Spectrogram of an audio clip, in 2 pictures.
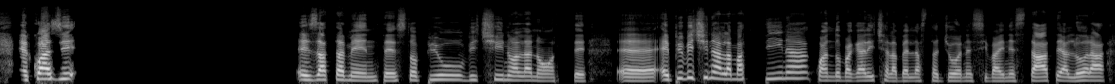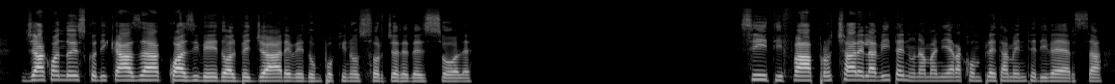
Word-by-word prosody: è 215 -1 +4
quasi 255 0 +9 2.3
Esattamente, 200 -5 +3
sto 195 0 -3
più 215 +1 -2
vicino 205 +1 -3
alla 190 0 +3
notte. 165 -2 -4 0.3
Ehm, 165 0 +2
è 215 +1 +2
più 280 +6 -2
vicina 305 0 +2
alla 245 -1 +5
mattina, 270 +4 -2
quando 185 -2 -2
magari 180 +1 -1
c'è 195 -1 -8
la 160 -1 -3
bella 165 0 -4
stagione, 165 0 -5
si 160 0 -13
va 160 -1 -1
in 155 - -7
estate, 170 +4 +2
allora, 180 +1 +2 0.3
già 205 +4 +3
quando 210 0 -3
esco 205 0 -4
di 195 0 -10
casa 195 0 +3
quasi 195 -1 +2
vedo 175 -1 -2
albeggiare, 165 0 0
vedo 160 0 -7
un 155 - -10
pochino 160 +1 -9
sorgere 155 0 -6
del 155 -1 -6
sole. 150 -1 -6 2.7
Sì, 225 -1 -4
ti 195 -2 -10
fa 195 +1 +4
approcciare 200 +2 -1
la 190 0 0
vita 205 +3 -7
in 205 - -9
una 170 -1 -8
maniera 170 +1 -6
completamente 170 -1 -8
diversa, 160 -1 -5
180 Hz, 135 wpm, -21 LUFS, 165-205 Hz, 2.7 s, quasi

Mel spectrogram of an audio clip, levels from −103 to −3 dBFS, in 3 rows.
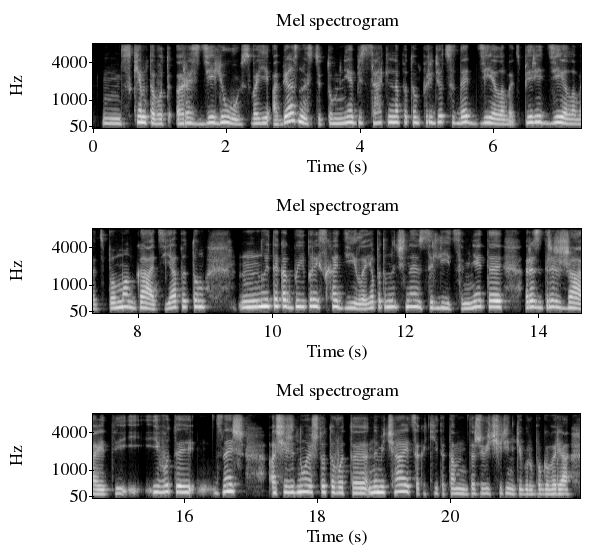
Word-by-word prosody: м, 170 -1 -4
с 165 - -6
кем-то 205 -5 +3
вот 160 0 -6
разделю 175 +1 0
свои 170 +4 -2
обязанности, 180 - +1
то 160 +3 -8
мне 175 +5 +1
обязательно 195 +2 -2
потом 200 -1 -5
придется 210 +1 -4
доделывать, 180 -4 -1
переделывать, 180 -6 0
помогать. 185 -5 +1
Я 195 +5 +1
потом, 220 0 -1 0.5
ну, 215 +4 +6
это 245 0 +5
как 240 -4 +2
бы 230 +2 +4
и - - 0
происходило. 220 -7 0
Я 180 +5 -1
потом 215 +1 -2
начинаю 225 0 +1
злиться, 185 -5 -4
меня 190 +7 +1
это 220 -1 +4 0.3
раздражает. 195 -8 +1
И 170 - -3
и 270 -2 -8
и - - 0
вот, 230 +2 -2 0.6
знаешь, 235 - +2 0.3
очередное 210 +3 +2
что-то 215 -1 -2
вот, 190 -1 -4
э, 180 -1 +1
намечается, 210 0 +2
какие-то 155 +1 -15
там 170 0 -3
даже 165 +1 -4
вечеринки, 170 -1 -4
грубо 155 0 -5
говоря. 155 0 0
195 Hz, 125 wpm, -21 LUFS, 170-215 Hz, 0.6 s, ну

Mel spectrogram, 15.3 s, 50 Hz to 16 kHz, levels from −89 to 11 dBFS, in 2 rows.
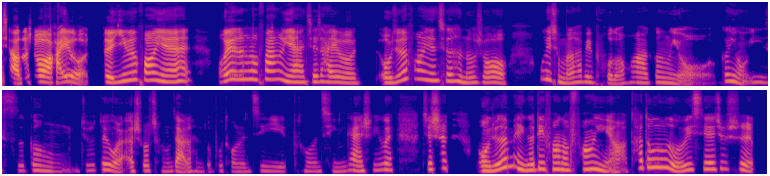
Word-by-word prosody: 小 - - +6
的 - - -5
时 250 - +5
候 235 -3 +12
还 215 +1 +6
有 250 - +3 0.2
对， 230 -3 +8
因 275 +6 +2
为 335 +2 +2
方 325 -1 +6
言 265 +2 +5 0.3
我 280 - +1
有 355 - +7
的 350 - +1
时 360 - -2
候， 355 - +1
方 360 -2 +3
言 240 -3 +3
其 250 - -2
实 255 - -4
还 235 -1 0
有 210 -3 -2 0.2
我 215 0 -1
觉 255 - -3
得 350 - +2
方 370 -2 -4
言 310 -1 -1
其 305 - -8
实 280 - 0
很 270 -4 -1
多 220 +1 -6
时 230 - -12
候 215 -2 -1 0.3
为 365 -1 -4
什 245 -8 -6
么 200 0 -4
它 235 - -5
比 235 - -5
普 195 -4 -12
通 175 +2 -10
话 220 -1 -5
更 215 -1 -8
有 175 - -12
更 280 0 -3
有 255 - -4
意 230 -1 -15
思， 215 0 -18
更 205 -5 -10 0.2
就 225 +2 -22
是 225 - -18
对 250 +2 -3
我 - - -2
来 - - -9
说 215 +2 -8
承 185 -3 -17
载 - - -3
了 175 - -11
很 185 - -21
多 - - -27
不 215 - -24
同 180 -3 -19
的 170 - -17
记 200 +3 -18
忆、 185 -2 -17
不 - - -35
同 195 -3 -19
的 190 - -17
情 185 0 -17
感， 220 -3 -3
是 210 - -11
因 245 - -13
为 255 -2 -3 0.3
其 265 - -4
实 325 +5 -2 0.3
我 205 +1 +1
觉 230 - +2
得 350 - +4
每 300 -9 0
个 240 +1 +1
地 285 - +1
方 275 0 +1
的 250 - +2
方 275 +2 +1
言 205 -6 -2
啊， - - -7
它 325 - -5
都 360 0 +1
有 200 - 0
一 250 - -1
些 275 +2 -1
就 295 - -10
是 250 -8 -4
235 Hz, 360 characters per minute, -23 LUFS, 210-280 Hz, 0.3 s, 候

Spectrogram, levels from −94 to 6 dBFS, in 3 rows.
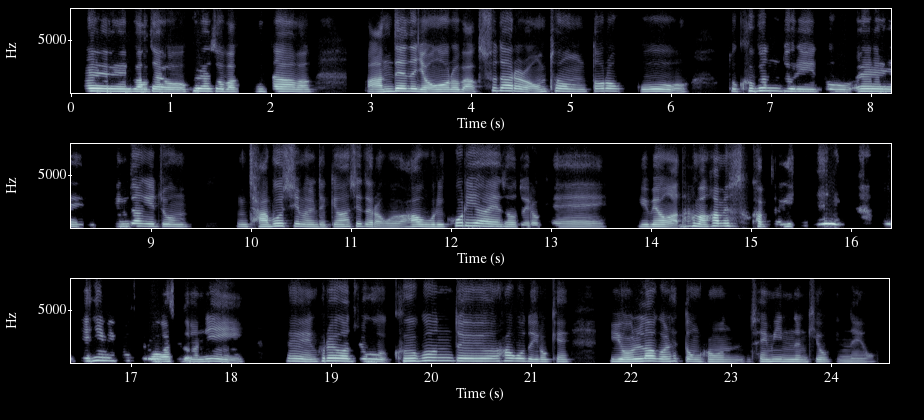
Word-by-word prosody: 네. 230 -3 +6
맞아요. 205 -3 +3
그래서 230 -2 +4
막 195 -1 +1 0.2
진짜 210 0 +2
막 185 0 -2 0.6
안 185 +5 +1
되는 235 -3 +6
영어로 190 +2 +2
막 170 0 -2
수다를 255 -7 +1
엄청 205 +3 -3
떨었고 215 -7 -1 0.4
또 210 - -6
그분들이 235 -5 -1
또 195 -3 -4
예 225 0 +4 0.6
굉장히 220 0 0
좀 195 -2 -3 0.6
자부심을 210 0 +1
느껴 180 +2 -7
하시더라고요. 185 -6 -4
아 200 +3 +2
우리 185 -2 0
코리아에서도 215 -7 +1
이렇게 170 -1 -9 0.3
유명하다 185 +1 0
막 205 +1 +4
하면서 245 -2 +2
갑자기 210 -1 -3 0.9
어깨 430 - -5
힘이 275 -1 -2
팍 275 0 -20
들어가시더니 210 -3 -1 0.4
네. 225 -4 -1
그래 255 +4 +3
가지고 220 -4 +1
그분들하고도 245 -2 0
이렇게 190 0 -7 0.4
연락을 215 +2 +3
했던 210 -4 -6
그런 180 -2 -8
재미있는 195 -3 -5
기억이 180 -1 -8
있네요. 160 +2 -16
210 Hz, 280 characters per minute, -23 LUFS, 190-235 Hz, 0.9 s, 네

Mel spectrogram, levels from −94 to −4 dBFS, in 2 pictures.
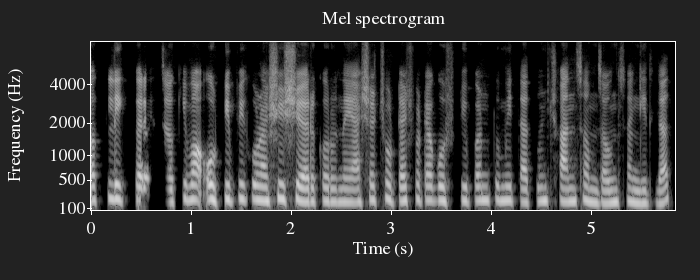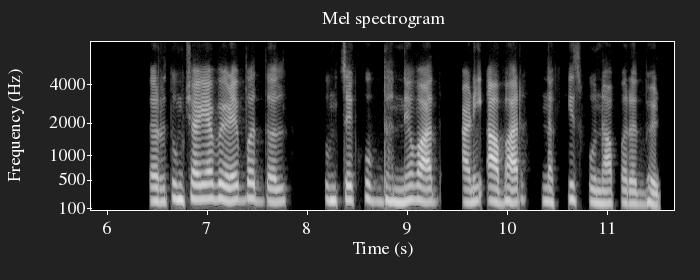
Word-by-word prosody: Click 215 -3 +1
करायचं 185 -2 -2
किंवा 210 -1 +2
OTP 215 +1 -1
कोणाशी 210 +1 +1
शेअर 185 -3 +3
करू 185 -2 -3
नये. 180 0 -2
अशा 180 +4 -3
छोट्या-छोट्या 200 0 -3
गोष्टी 200 0 -3
पण 200 0 -2
तुम्ही 200 -1 -2
त्यातून 190 +2 -3
छान 185 0 +1
समजावून 175 -4 -2
सांगितल्यात. 170 -1 -3 0.7
तर 190 -1 +2
तुमच्या 210 -1 +4
या 215 +1 +6
वेळेबद्दल 195 -3 +2 0.4
तुमचे 205 +1 +1
खूप 205 -5 -3
धन्यवाद 185 0 +4 0.3
आणि 180 +2 +2
आभार. 185 -1 +6 0.3
नक्कीच 180 +4 -3
पुन्हा 165 -2 +2
परत 165 -2 0
भेटू. 155 -4 +1
190 Hz, 155 wpm, -26 LUFS, 180-205 Hz, 0.7 s, या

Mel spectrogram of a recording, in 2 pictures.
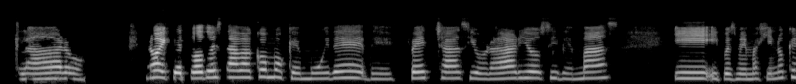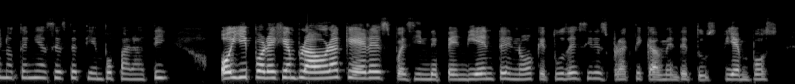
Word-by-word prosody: Claro. 255 0 -2 0.6
No, 315 +3 +7
y 305 - +9
que 275 -2 +2
todo 290 +2 +4
estaba 325 0 +2
como 335 -1 -2
que 275 -4 -6
muy 265 +1 -7
de 300 0 -1
de 250 -1 -13
fechas 290 0 -2
y 280 - -5
horarios 280 +3 -2
y 295 - -7
demás, 285 +5 -3 0.5
y 275 0 +2
y, 260 - -6
pues, 250 -1 -5
me 245 - -4
imagino 255 +3 -8
que 330 +1 -6
no 310 -1 -7
tenías 310 -1 -7
este 295 0 -5
tiempo 280 -2 -8
para 240 -3 -10
ti. 305 +6 -7 0.5
Oye, 305 +3 +8
y - - +1
por 315 -1 +5
ejemplo, 305 0 +5
ahora 295 +3 +8
que 310 -3 +3
eres, 295 +1 +1
pues, 240 -5 -6
independiente, 240 +2 -2
¿no?, 240 +1 -7
que 260 - -8
tú 255 - -12
decides 270 -1 -6
prácticamente 115 - -6
tus 205 - -11
tiempos, 235 0 -5
280 Hz, 165 wpm, -22 LUFS, 250-300 Hz, 0.6 s, y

